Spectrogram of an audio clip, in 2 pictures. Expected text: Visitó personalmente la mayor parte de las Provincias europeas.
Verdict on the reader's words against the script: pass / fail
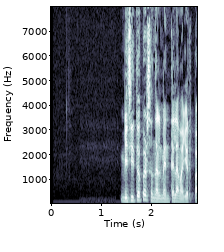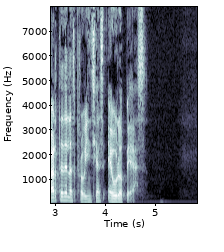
pass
